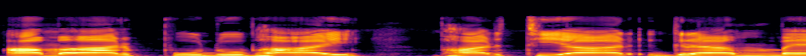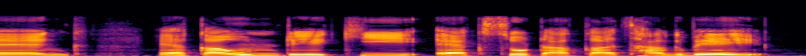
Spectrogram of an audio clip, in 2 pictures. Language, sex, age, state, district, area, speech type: Bengali, female, 18-30, West Bengal, Jalpaiguri, rural, read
